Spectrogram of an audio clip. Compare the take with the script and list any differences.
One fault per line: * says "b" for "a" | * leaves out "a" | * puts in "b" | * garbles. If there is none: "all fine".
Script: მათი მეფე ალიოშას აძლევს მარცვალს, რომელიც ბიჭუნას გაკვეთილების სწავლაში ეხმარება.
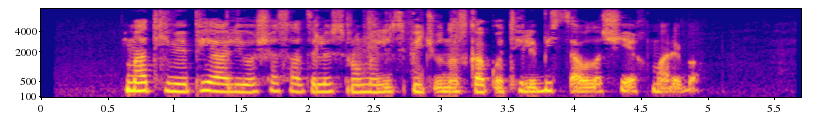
* leaves out "მარცვალს"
